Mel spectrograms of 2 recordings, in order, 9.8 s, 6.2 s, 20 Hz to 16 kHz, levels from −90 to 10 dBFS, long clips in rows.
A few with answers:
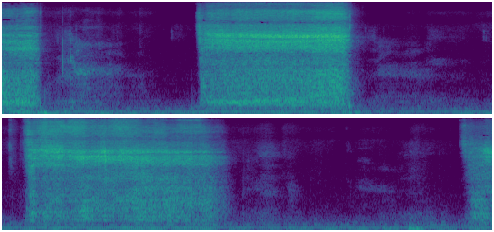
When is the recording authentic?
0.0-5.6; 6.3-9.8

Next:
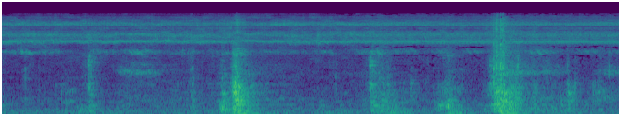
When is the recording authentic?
3.6-6.2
